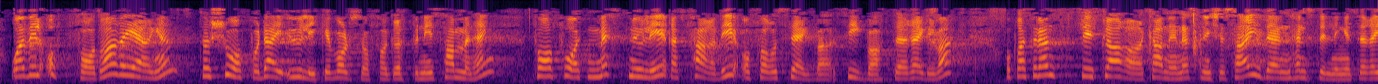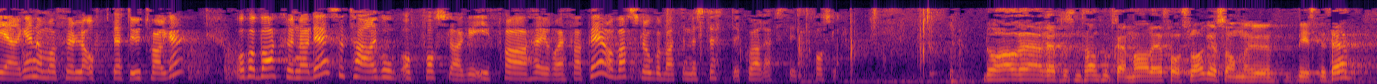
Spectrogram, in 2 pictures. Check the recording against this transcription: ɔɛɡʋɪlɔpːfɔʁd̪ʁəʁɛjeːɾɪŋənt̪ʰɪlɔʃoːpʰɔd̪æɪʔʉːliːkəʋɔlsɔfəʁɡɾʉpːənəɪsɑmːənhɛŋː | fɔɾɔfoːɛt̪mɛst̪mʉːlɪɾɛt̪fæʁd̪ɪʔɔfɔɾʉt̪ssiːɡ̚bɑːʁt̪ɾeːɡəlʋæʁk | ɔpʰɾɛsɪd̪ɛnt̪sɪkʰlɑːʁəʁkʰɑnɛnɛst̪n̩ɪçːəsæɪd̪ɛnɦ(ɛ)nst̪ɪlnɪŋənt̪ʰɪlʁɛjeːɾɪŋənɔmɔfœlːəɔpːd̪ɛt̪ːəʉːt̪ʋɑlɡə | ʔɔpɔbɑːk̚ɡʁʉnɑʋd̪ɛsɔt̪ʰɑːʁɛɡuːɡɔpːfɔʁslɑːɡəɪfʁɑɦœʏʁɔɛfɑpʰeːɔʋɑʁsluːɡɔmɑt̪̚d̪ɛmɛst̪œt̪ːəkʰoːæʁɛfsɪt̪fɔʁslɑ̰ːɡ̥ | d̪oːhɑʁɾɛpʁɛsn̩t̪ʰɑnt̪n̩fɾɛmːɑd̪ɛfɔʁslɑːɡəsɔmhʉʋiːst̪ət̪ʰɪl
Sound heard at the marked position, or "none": ɛ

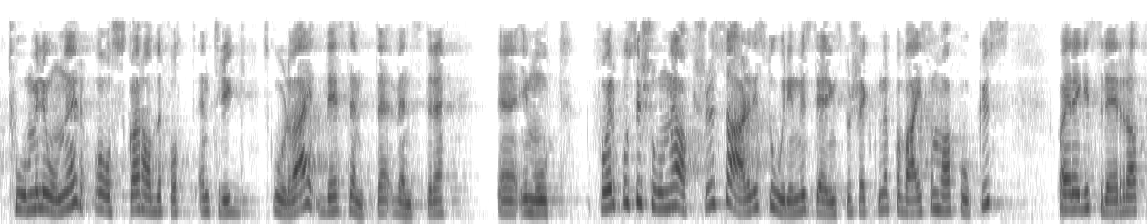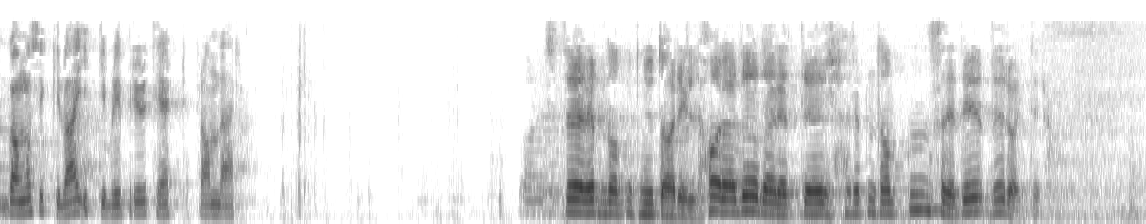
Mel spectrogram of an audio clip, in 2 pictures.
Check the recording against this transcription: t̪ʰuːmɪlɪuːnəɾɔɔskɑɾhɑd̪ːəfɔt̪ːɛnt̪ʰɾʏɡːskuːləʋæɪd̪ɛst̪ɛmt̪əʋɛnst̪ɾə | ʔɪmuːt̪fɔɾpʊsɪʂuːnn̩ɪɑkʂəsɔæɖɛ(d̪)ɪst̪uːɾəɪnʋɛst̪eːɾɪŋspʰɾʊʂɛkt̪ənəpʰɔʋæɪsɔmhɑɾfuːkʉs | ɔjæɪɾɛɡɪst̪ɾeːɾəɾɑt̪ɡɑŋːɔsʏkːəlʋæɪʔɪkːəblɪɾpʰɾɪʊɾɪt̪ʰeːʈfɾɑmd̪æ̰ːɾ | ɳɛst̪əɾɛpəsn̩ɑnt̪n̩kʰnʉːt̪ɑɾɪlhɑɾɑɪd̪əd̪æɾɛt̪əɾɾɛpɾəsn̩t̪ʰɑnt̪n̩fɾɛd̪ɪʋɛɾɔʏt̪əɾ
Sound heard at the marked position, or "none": d̪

